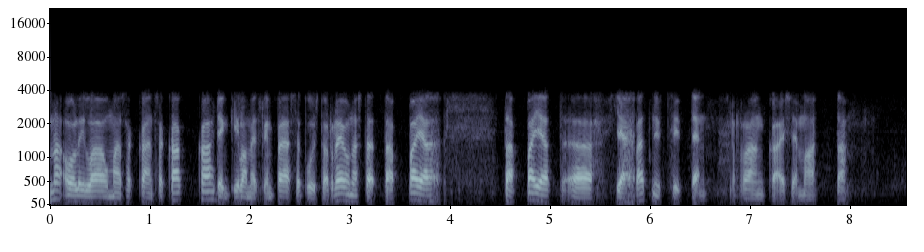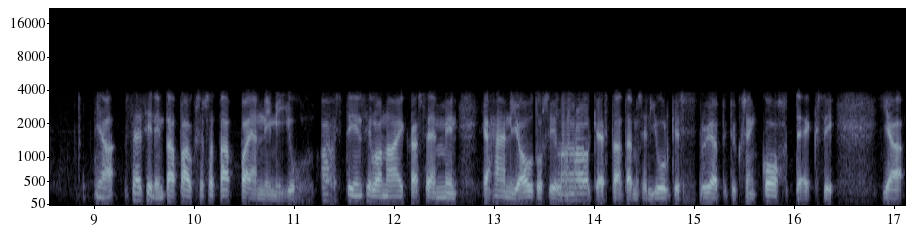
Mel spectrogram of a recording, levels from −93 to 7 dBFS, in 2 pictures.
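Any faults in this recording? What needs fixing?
Lost AMR speech frames occur at 3.78–3.97 s, 5.74–5.85 s and 14.90–15.11 s. In each, the sound stretches, then fades as the decoder repeats its last good parameters at falling gain. A scattered cluster of short drops runs from 11.00 to 11.42 s, with no gap longer than 0.1 s. Stronger channel error protection or better radio coverage would prevent these frame losses.

Robotic sound from repeated short buffers occurs at 13.64–13.94 s. The sound becomes a rigid, metallic 133 Hz buzz, likely from playback looping a 7.5 ms buffer while fresh audio is late. A larger jitter buffer or steadier audio scheduling would stop the repeats.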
